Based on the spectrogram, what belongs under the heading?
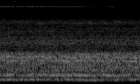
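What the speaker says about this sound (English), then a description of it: "The bees were too cold to be cross, so they buzzed around the fireman." Steady, continuous buzzing of a swarm of bees circling close by, droning evenly without pause and with no voices over it.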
